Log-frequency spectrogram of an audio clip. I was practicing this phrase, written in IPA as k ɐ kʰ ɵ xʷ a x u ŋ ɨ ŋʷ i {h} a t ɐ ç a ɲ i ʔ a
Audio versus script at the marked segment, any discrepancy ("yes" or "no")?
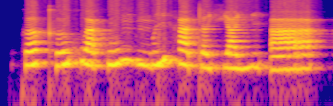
no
